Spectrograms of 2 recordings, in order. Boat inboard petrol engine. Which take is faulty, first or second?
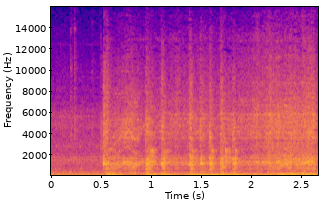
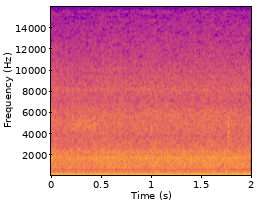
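first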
